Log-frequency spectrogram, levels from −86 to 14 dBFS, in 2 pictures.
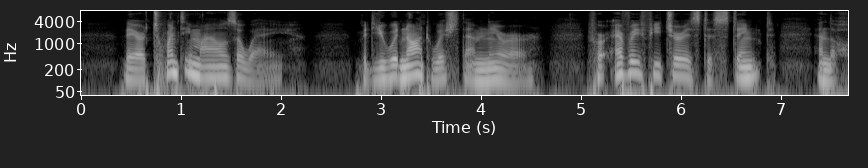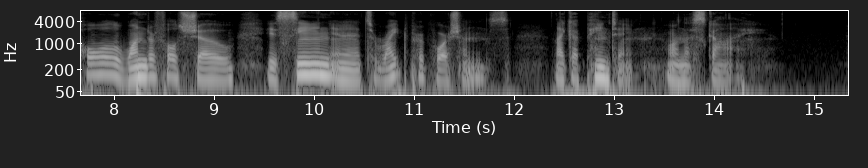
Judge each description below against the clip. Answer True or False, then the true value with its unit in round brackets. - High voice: False (115 Hz)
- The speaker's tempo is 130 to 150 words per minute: True (135 wpm)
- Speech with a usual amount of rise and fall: True (4.5 semitones)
